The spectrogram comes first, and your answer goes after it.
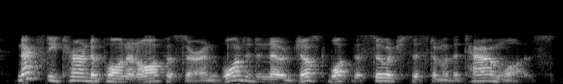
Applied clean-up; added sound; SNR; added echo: none; none; none; none.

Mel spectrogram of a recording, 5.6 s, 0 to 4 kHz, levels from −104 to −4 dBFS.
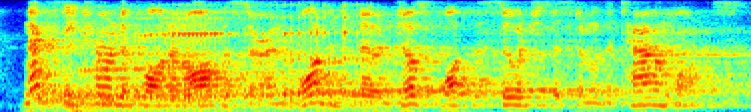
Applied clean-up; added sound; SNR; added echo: none; Burping, eructation; 6 dB; reverberation time 2.9 s.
